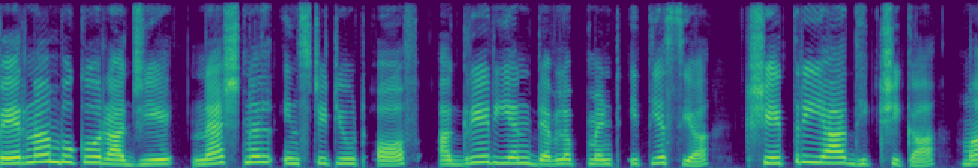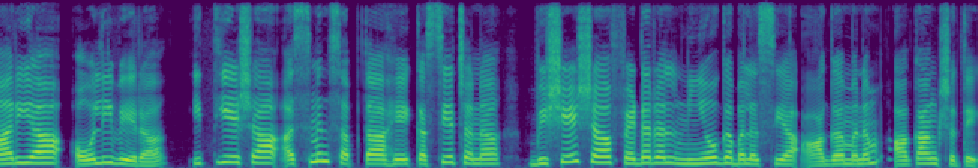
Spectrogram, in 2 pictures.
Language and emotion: Sanskrit, neutral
